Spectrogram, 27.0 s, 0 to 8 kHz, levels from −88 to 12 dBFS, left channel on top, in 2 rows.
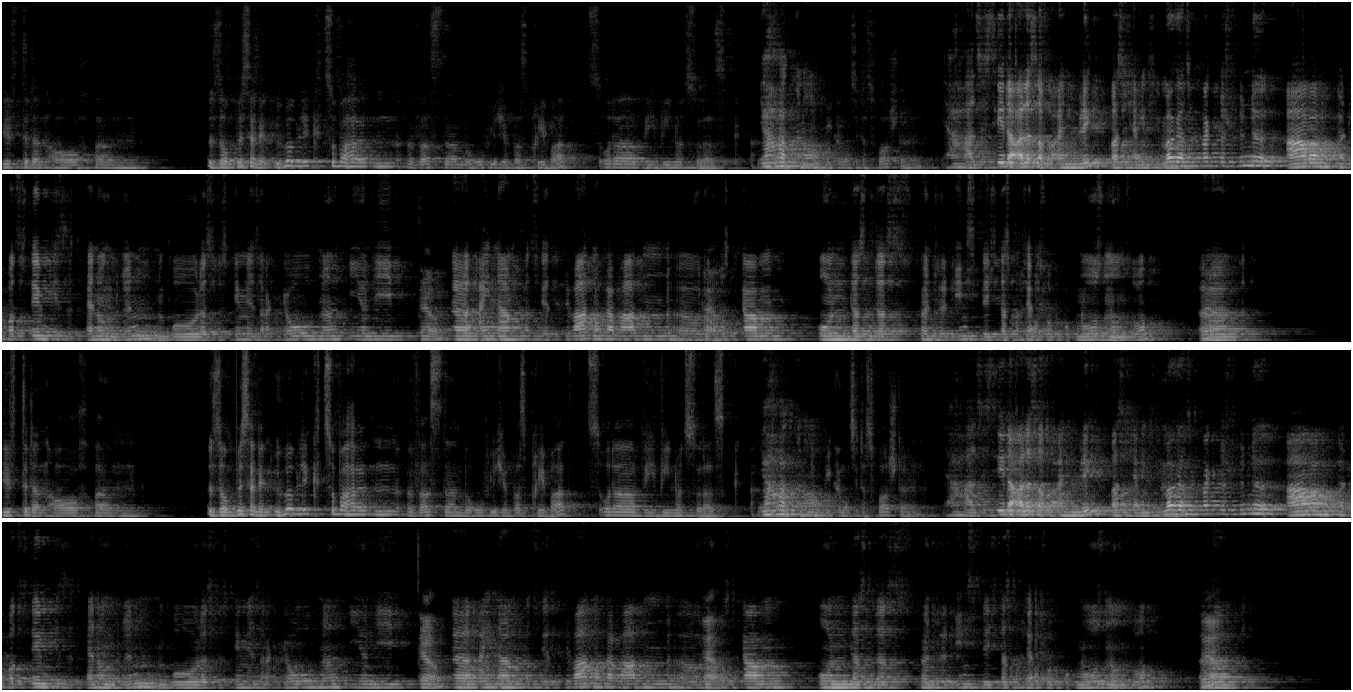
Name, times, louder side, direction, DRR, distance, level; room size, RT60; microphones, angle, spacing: voice 1, 0.0-1.4 2.1-7.2 7.5-9.2 11.6-11.9 17.6-18.0 20.5-20.7 25.5-25.8, right 2 dB, 85° right, 8 dB, 1.1 m, -39 dB
voice 2, 7.6-8.3 9.4-17.4 18.0-21.2 21.6-24.9 25.5-25.9, left 1 dB, 40° left, 1 dB, 3.1 m, -33 dB
21.5 x 15.5 x 2.3 m, 1.0 s
head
